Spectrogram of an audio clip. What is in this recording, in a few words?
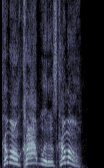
preachin, gospel preacher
